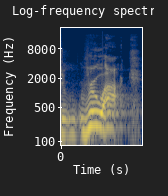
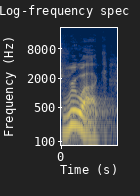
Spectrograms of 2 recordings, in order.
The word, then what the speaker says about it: ruach: Now this is where I see his plan from the beginning, because the Hebrew word for spirit, and I won't pronounce it right, but I'll try, is ruach. Yeah? It's ruach.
